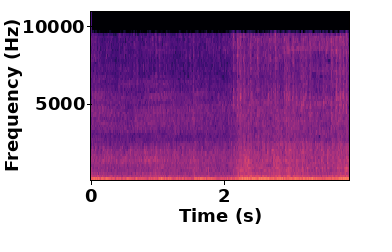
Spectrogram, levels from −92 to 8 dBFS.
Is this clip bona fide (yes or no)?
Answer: yes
